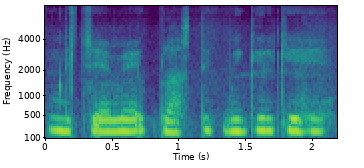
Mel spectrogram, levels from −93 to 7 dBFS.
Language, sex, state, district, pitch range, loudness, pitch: Hindi, male, Arunachal Pradesh, Longding, 200-215 Hz, -14 LUFS, 200 Hz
